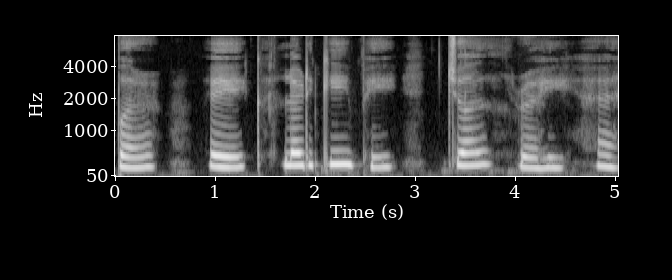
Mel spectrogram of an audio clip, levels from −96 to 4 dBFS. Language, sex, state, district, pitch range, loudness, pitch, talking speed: Hindi, female, Himachal Pradesh, Shimla, 225-270 Hz, -15 LUFS, 245 Hz, 85 wpm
